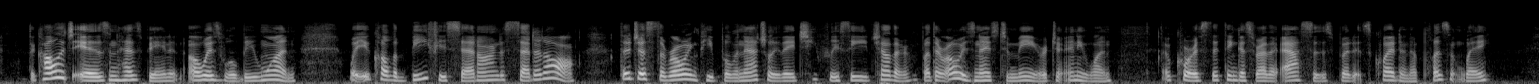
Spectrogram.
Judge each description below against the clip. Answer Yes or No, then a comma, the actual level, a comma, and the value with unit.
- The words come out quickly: Yes, fast, 225 wpm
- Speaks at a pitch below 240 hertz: Yes, medium, 185 Hz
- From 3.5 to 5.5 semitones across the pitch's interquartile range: Yes, average, 4.1 semitones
